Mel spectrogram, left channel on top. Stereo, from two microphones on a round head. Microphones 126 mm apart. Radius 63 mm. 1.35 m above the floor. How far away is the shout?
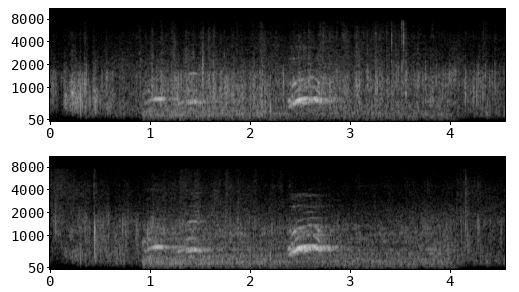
About 0.9 m.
